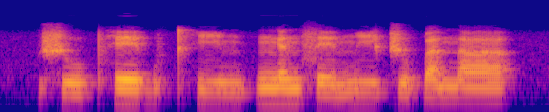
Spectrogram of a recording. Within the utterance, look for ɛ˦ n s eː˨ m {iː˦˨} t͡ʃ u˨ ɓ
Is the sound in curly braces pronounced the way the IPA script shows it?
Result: yes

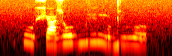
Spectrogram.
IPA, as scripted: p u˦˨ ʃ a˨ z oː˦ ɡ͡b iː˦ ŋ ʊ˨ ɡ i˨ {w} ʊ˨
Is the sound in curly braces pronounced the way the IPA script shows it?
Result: no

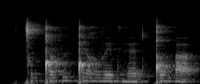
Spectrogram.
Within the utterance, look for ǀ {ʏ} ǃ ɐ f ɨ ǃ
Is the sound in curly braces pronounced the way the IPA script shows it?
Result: no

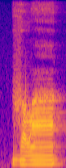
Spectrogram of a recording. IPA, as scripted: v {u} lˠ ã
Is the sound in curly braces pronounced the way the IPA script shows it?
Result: no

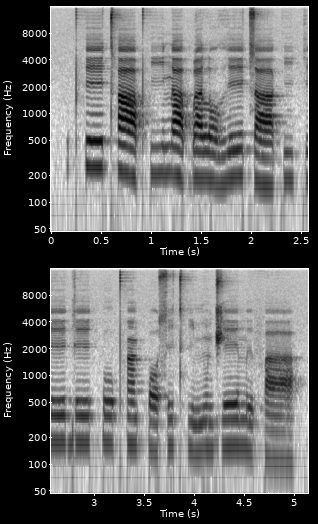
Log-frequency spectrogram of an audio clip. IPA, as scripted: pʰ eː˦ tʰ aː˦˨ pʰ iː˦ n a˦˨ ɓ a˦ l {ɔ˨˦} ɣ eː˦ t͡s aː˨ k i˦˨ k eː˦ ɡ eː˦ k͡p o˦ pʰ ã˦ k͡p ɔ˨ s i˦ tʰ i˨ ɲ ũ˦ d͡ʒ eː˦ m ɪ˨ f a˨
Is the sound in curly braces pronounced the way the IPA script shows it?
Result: no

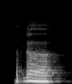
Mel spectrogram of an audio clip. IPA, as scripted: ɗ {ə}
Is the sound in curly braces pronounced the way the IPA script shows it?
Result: yes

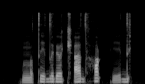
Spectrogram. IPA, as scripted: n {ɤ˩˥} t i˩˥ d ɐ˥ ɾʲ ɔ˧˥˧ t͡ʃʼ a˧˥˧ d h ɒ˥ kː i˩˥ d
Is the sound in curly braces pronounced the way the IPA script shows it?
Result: no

